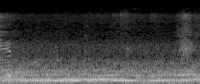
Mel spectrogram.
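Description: A car engine idling: a steady, even hum.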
